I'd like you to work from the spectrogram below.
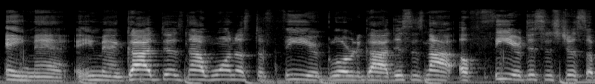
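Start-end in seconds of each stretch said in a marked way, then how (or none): none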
